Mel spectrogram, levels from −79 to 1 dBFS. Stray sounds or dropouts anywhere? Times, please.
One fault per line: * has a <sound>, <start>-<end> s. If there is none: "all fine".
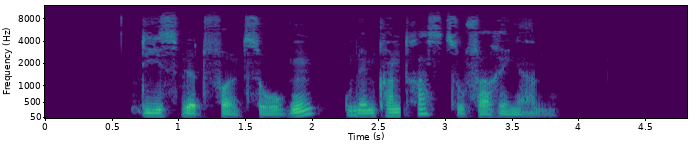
* has a dropout, 2.7-2.7 s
